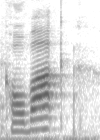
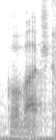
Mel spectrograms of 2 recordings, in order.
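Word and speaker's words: Kovač: I love how she's like, how do you pronounce that? Kovac? He's like, no, Kovac.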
